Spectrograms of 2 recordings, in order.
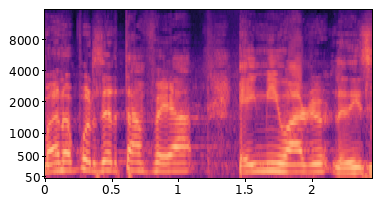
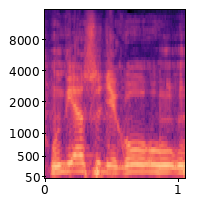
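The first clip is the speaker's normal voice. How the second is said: usual speaking voice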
